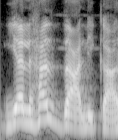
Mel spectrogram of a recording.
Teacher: سا اور زال دونوں کی آواز تو نہیں آئے گی، آواز صرف ایک کی آئے گی، یلحظ ذالکا، زال کی صرف آواز آئے گی۔ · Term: ادغام تام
